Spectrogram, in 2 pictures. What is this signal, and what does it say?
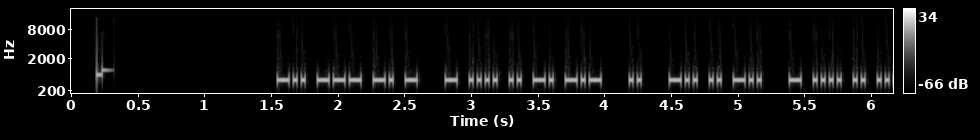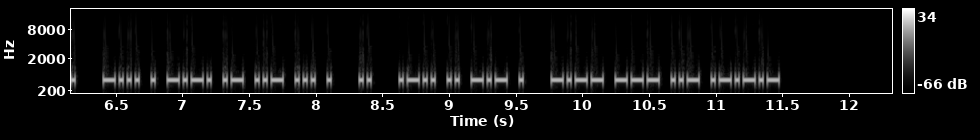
Morse code, heard as a keyed tone, about 37 wpm, 700 Hz. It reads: DONT THINK I DID THIS BECAUSE I LIKE YOU.
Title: Sentences from Top 1000 Words - Review Part 3 - 40wpm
